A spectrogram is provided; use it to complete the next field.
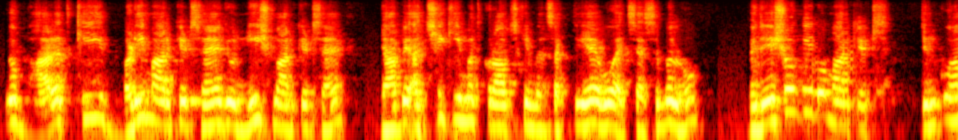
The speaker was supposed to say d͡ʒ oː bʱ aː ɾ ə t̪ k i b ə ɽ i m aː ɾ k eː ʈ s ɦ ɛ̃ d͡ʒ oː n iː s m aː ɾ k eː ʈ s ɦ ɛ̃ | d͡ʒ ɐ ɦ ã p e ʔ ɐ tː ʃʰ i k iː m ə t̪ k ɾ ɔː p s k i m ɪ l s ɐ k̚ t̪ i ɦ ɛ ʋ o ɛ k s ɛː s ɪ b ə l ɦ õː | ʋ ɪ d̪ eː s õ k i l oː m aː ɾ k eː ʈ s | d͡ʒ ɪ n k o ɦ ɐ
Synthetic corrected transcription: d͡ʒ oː bʱ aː ɾ ə t̪ k i b ɐ ɽ i m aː ɾ k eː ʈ s ɦ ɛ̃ d͡ʒ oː n iː ʃ m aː ɾ k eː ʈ s ɦ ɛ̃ | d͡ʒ ɐ ɦ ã p e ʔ ɐ tː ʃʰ i k iː m ə t̪ k ɾ ɔː p s k i m ɪ l s ɐ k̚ t̪ i ɦ ɛ ʋ o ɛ k s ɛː s ɪ b ə l ɦ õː | ʋ ɪ d̪ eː ʃ õ k i l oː m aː ɾ k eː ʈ s | d͡ʒ ɪ n k o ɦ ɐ

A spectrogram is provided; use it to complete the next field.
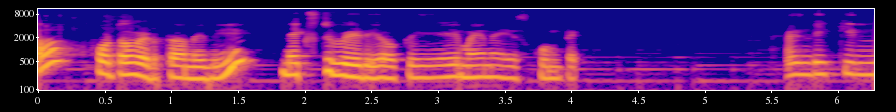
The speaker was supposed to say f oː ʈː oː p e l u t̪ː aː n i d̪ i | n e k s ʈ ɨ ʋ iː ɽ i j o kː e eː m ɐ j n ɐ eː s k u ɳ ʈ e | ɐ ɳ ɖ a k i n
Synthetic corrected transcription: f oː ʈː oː p e ɽ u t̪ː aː n i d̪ i | n e k s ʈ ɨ ʋ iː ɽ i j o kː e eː m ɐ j n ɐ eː s k u ɳ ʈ e | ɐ ɳ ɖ i k i n

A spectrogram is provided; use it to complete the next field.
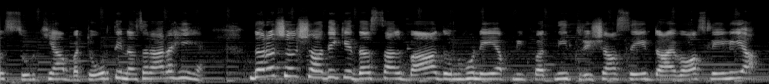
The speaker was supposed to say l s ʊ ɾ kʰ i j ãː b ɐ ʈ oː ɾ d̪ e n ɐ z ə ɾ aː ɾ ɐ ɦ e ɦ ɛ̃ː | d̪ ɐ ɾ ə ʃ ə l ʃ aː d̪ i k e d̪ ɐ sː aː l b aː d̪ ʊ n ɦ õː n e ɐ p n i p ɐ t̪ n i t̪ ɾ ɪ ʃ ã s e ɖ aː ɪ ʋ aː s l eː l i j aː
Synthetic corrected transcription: l s ʊ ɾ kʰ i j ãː b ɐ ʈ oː ɾ t̪ e n ɐ z ə ɾ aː ɾ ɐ ɦ e ɦ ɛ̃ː | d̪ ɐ ɾ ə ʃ ə l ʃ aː d̪ i k e d̪ ɐ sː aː l b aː d̪ ʊ n ɦ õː n e ɐ p n i p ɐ t̪ n i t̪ ɾ ɪ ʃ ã s e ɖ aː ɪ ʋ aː s l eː l i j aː

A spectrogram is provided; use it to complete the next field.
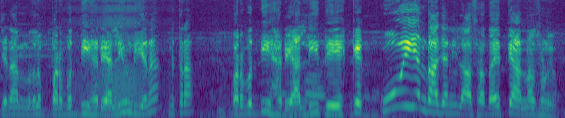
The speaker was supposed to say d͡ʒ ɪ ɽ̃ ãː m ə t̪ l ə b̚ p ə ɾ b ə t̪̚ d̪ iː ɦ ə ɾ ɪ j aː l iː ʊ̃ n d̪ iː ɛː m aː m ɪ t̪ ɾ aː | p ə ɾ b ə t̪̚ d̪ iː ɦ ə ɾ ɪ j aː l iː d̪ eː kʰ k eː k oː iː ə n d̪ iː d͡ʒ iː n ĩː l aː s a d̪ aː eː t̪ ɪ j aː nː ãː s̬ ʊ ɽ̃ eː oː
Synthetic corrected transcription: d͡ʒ ɪ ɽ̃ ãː m ə t̪ l ə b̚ p ə ɾ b ə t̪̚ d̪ iː ɦ ə ɾ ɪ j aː l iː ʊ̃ n d̪ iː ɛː n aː m ɪ t̪ ɾ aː | p ə ɾ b ə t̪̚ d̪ iː ɦ ə ɾ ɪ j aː l iː d̪ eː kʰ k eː k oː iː ə n d̪ aː d͡ʒ aː n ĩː l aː s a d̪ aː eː t̪ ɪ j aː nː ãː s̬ ʊ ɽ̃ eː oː

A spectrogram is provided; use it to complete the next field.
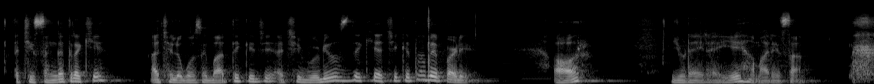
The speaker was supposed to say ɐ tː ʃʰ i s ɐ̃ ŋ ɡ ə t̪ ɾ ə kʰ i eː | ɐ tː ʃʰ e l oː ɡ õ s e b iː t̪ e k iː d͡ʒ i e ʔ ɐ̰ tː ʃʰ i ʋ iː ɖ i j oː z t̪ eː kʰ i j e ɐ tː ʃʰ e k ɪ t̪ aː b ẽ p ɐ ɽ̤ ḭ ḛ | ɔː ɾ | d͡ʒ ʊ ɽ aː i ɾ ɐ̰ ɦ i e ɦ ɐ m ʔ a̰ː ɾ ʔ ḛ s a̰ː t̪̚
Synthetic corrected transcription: ɐ tː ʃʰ i s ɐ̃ ŋ ɡ ə t̪ ɾ ɐ kʰ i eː | ɐ tː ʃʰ e l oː ɡ õ s e b aː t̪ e k iː d͡ʒ i e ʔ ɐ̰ tː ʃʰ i ʋ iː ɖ i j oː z d̪ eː kʰ i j e ɐ tː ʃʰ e k ɪ t̪ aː b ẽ p ɐ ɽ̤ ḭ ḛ | ɔː ɾ | d͡ʒ ʊ ɽ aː i ɾ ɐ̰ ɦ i e ɦ ɐ m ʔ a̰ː ɾ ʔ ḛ s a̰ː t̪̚

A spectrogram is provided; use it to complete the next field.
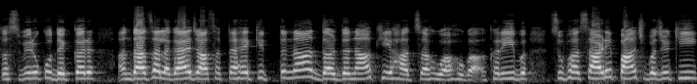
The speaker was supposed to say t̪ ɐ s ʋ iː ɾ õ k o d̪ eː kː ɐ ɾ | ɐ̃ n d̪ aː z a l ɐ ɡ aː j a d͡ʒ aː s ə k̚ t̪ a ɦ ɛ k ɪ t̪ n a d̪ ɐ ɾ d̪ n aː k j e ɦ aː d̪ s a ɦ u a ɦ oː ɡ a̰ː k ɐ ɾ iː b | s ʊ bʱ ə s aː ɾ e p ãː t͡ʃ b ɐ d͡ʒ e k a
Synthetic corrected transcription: t̪ ɐ s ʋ iː ɾ õ k o d̪ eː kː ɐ ɾ | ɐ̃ n d̪ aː z a l ɐ ɡ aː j a d͡ʒ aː s ɐ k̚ t̪ a ɦ ɛ k ɪ t̪ n a d̪ ɐ ɾ d̪ n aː k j e ɦ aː d̪ s a ɦ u a ɦ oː ɡ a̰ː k ɐ ɾ iː b | s ʊ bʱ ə s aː ɽ e p ãː t͡ʃ b ɐ d͡ʒ e k i

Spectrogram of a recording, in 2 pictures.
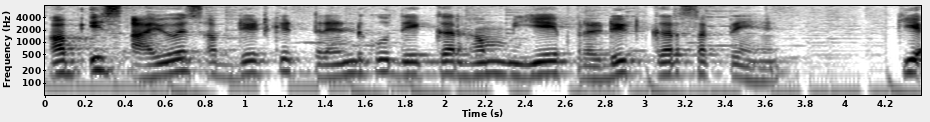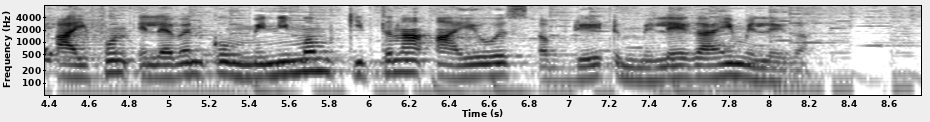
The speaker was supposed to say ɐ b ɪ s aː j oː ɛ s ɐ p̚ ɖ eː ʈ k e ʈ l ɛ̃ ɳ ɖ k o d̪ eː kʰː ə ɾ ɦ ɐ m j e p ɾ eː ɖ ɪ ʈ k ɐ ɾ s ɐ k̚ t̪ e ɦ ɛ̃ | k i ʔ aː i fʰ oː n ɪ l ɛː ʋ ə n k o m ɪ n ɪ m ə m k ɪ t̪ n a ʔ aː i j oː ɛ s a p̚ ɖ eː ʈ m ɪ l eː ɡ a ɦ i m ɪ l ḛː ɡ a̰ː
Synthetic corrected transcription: ɐ b ɪ s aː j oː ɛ s ɐ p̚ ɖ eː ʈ k e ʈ ɾ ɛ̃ ɳ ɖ k o d̪ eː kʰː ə ɾ ɦ ɐ m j e p ɾ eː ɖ ɪ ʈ k ɐ ɾ s ɐ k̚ t̪ e ɦ ɛ̃ | k i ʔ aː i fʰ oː n ɪ l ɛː ʋ ə n k o m ɪ n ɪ m ə m k ɪ t̪ n a ʔ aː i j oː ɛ s ɐ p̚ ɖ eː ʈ m ɪ l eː ɡ a ɦ i m ɪ l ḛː ɡ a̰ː

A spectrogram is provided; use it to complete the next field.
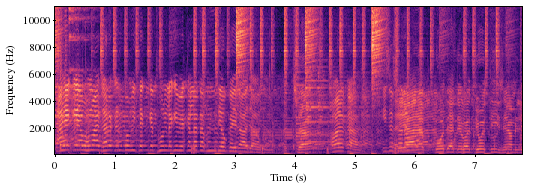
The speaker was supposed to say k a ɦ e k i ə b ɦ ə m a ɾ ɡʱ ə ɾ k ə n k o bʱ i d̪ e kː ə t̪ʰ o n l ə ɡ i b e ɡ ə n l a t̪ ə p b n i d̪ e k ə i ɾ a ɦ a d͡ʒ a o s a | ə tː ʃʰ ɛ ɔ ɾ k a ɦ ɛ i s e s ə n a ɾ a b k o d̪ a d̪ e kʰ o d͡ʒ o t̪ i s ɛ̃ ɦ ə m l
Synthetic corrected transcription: k a ɦ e k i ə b ɦ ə m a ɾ ɡʱ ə ɾ k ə n k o bʱ i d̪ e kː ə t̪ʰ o n l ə ɡ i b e k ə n l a t̪ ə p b n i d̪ e k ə i ɾ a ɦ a d͡ʒ a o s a | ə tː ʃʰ a ɔ ɾ k a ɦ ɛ i s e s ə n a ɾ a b k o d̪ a d̪ e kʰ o d͡ʒ o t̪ i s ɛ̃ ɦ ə m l

